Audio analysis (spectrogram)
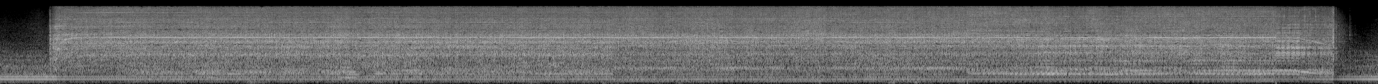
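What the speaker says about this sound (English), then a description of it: "I'm going to start the sanding with my Sandoflex to do this edge right here." Power sander spinning against the edge of a box elder wood turning, a loud, steady high-pitched whir that starts abruptly, holds constant for about thirteen seconds with faint scraping, then cuts off.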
